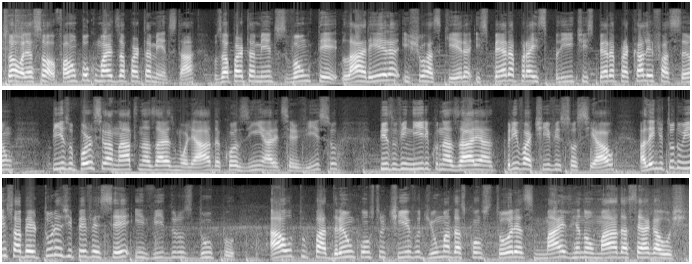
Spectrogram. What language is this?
Portuguese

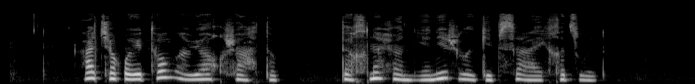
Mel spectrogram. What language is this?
Abkhazian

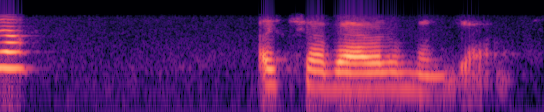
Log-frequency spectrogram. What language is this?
Punjabi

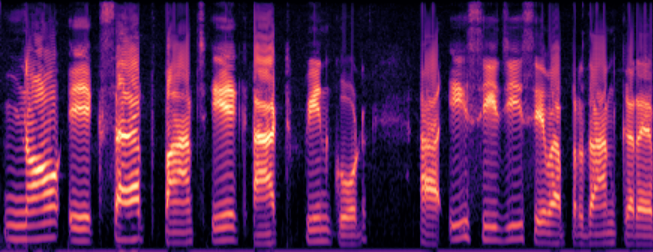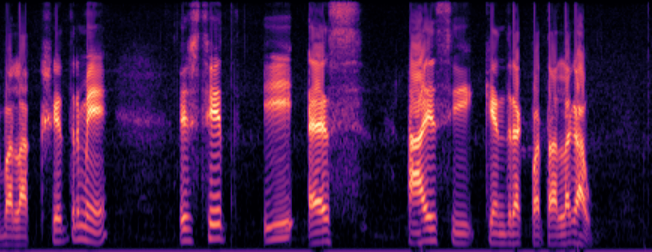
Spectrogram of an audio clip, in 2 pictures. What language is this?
Maithili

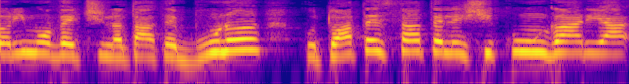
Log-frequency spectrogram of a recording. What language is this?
Romanian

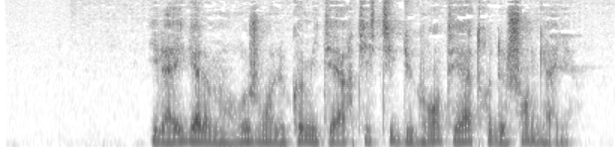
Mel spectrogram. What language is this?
French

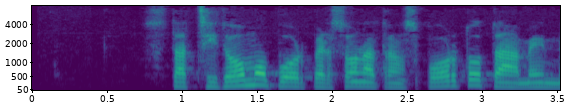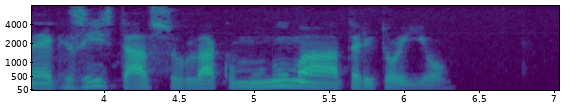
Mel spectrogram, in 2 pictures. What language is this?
Esperanto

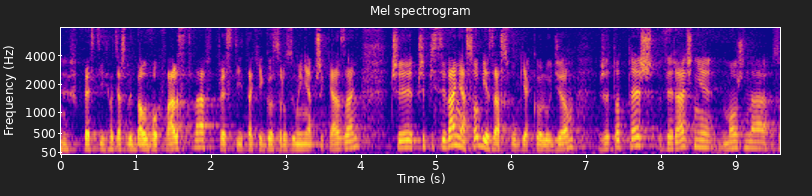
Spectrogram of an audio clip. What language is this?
Polish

